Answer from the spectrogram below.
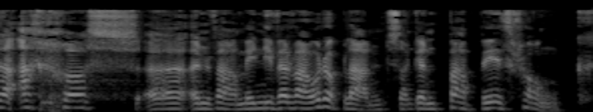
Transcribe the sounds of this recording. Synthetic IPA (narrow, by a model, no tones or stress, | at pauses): aʔaχɔsəːənvamɨnivɛrvawɾɔblˠantʰaɡənbabɪðr̥ɔŋkkʰ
